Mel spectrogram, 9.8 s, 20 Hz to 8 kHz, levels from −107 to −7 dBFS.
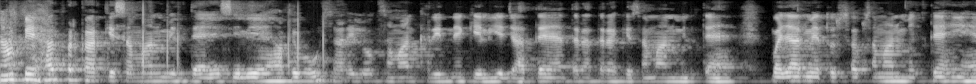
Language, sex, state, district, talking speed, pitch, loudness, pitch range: Hindi, male, Bihar, Darbhanga, 205 wpm, 135 Hz, -26 LUFS, 130-140 Hz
